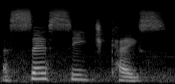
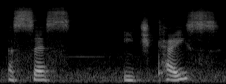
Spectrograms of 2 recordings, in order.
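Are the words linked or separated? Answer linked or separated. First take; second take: linked; separated. First: The final consonants link onto the next word. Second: The words are said separately, not linked. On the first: "becomes assess each case" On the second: "Assess each case becomes assess each case"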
